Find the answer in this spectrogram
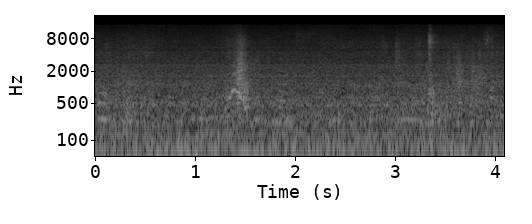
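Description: Lecture-room tone with a short scratchy rustle, like fabric or a zipper, about a second and a half in, and a light click near the end.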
